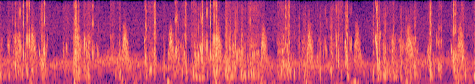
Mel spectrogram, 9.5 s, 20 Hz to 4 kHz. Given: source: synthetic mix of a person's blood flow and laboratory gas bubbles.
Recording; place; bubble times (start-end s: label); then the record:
Doppler ultrasound of blood flow; subclavian vein
0.00-0.07 s: bubbles
0.13-0.70 s: bubbles
0.77-0.96 s: bubbles
1.25-1.38 s: bubbles
1.43-2.00 s: bubbles
2.20-2.44 s: bubbles
2.88-3.16 s: bubbles
3.25-3.33 s: bubbles
3.48-3.79 s: bubbles
3.82-4.43 s: bubbles
4.47-5.30 s: bubbles
5.53-6.21 s: bubbles
6.33-7.04 s: bubbles
7.45-8.38 s: bubbles
8.53-8.88 s: bubbles
9.00-9.35 s: bubbles
9.44-9.52 s: bubbles
From the record:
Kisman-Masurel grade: 343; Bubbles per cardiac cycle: rolling drumbeat, 9 or more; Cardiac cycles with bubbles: 100%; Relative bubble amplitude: loud (0.450 to 0.775); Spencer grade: 3 (all of the cardiac periods contain showers or single bubble signals, but not dominating or overriding the cardiac motion signals); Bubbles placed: anywhere in the cardiac cycle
